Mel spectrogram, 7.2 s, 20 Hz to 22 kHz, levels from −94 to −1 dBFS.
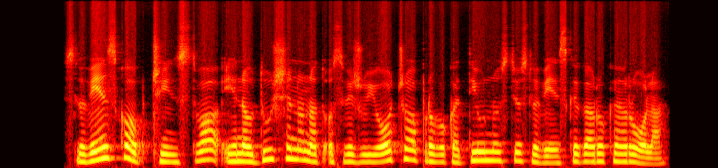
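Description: Sample clock jitter runs through the whole clip. The converter's clock wanders by something like ten microseconds, so each sample is captured a little early or late. Where the speech waveform changes fastest, that timing slip becomes an amplitude error, sitting roughly 25 dB below the signal. It comes across as a grainy hiss that clings to loud passages and sharp, bright consonants and falls away in the pauses.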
